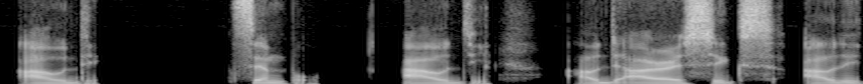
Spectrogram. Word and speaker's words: Audi: Audi, not Audi. You don't you don't pronounce it the way you read it as in audio. No, you say Audi.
